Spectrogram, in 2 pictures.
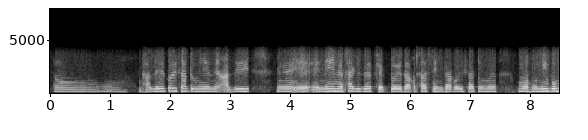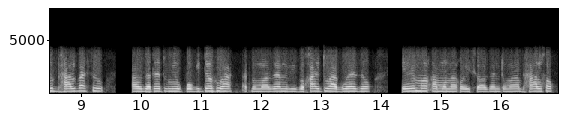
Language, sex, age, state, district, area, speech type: Assamese, female, 60+, Assam, Dibrugarh, rural, conversation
